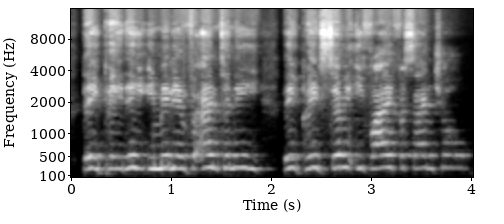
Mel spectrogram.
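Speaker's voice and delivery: high, monotone parody of supporters; mocking rival fans. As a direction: whinge it in a mock high voice. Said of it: "the Newcastle fans, they're saying".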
